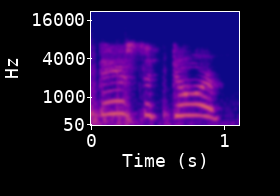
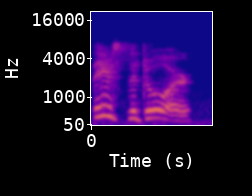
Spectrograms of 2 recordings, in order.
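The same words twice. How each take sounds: First: Meme repeat. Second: Said in the usual way. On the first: Retold or imitated. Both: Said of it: "that meme is like".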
